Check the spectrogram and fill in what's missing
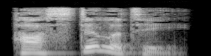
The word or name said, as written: hostility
